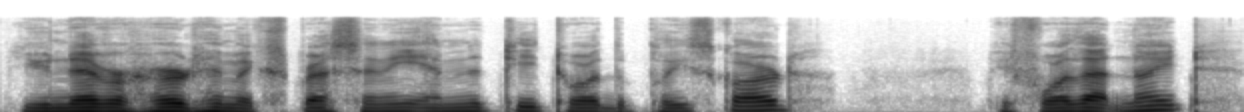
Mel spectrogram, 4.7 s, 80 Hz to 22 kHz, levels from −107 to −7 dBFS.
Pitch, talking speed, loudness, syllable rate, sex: 125 Hz, 165 wpm, -18 LUFS, 6.4 syllables/s, male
